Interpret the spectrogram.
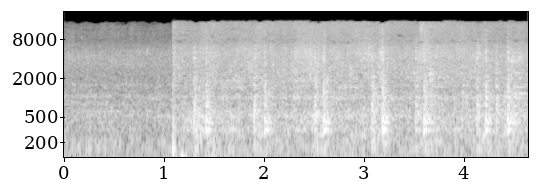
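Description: Onion-tomato masala sizzling as it fries in oil in a pressure cooker pot: the bhuna stage, cooking out the raw taste of the spices. A wooden spoon stirs and scrapes the pot in strokes about two a second. The sizzle jumps up suddenly about a second in.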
